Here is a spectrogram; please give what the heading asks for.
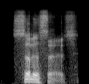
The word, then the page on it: scilicet: British English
